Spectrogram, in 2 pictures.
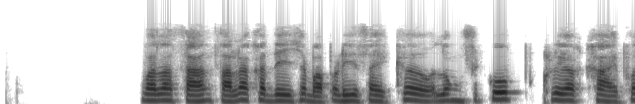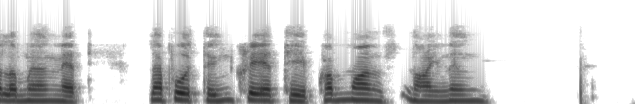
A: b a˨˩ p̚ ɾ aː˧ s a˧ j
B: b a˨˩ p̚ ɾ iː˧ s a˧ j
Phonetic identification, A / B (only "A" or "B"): B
